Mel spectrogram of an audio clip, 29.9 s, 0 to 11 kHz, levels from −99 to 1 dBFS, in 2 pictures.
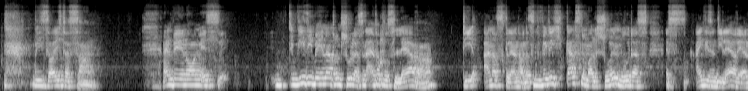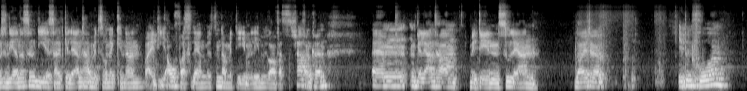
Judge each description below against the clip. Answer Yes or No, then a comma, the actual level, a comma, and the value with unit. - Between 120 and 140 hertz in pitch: Yes, low, 135 Hz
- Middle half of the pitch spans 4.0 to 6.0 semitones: Yes, average, 5.1 semitones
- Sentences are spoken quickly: No, average, 140 wpm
